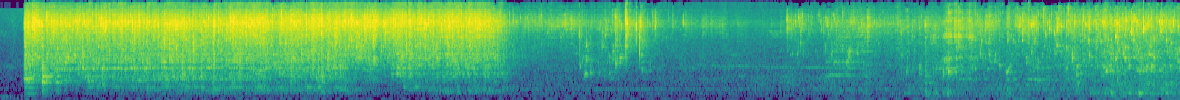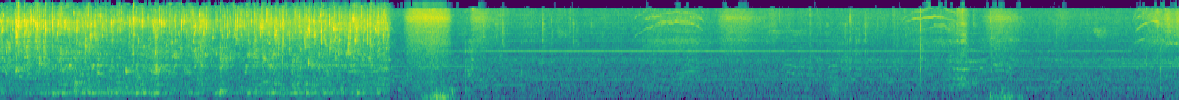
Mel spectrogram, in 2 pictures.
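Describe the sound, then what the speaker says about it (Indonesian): Tap water runs steadily into a sink while sambiloto leaves are washed clean, a loud broadband rush that drops back partway through and continues more softly, with occasional clunks of handling. "Saya cuci bersih dulu dengan air ya."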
